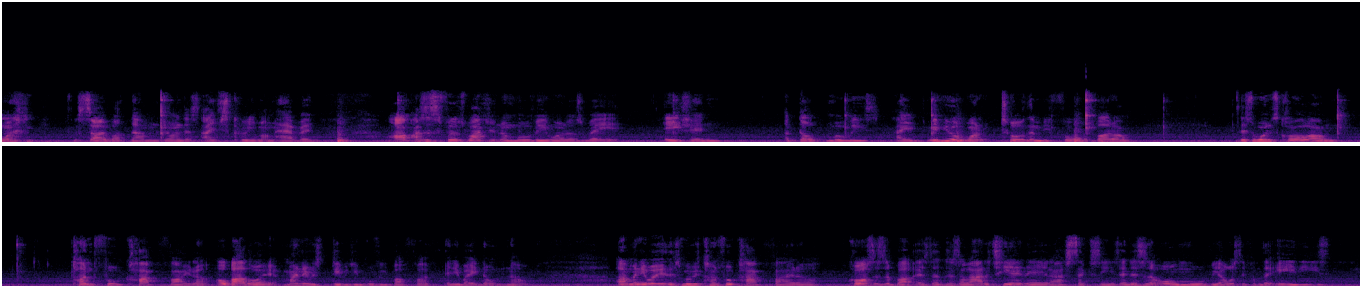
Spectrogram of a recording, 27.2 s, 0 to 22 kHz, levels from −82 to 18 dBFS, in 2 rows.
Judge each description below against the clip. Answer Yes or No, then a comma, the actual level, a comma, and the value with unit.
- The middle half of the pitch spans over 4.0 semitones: No, average, 3.3 semitones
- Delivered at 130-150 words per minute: No, average, 200 wpm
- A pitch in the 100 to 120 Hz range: No, low, 130 Hz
